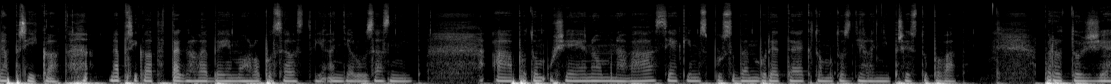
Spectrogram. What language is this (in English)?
Czech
